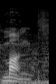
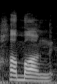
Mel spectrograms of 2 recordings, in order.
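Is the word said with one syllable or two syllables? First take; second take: one syllable; two syllables. First: The word is said with one syllable. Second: The word is said with two syllables. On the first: The speaker calls it right. "it's just Hmong" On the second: The speaker calls it wrong. "it's not Hmong"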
